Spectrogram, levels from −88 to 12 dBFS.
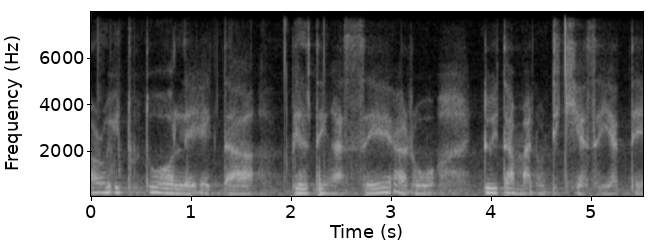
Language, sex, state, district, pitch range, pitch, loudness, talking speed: Nagamese, female, Nagaland, Dimapur, 180-210 Hz, 190 Hz, -22 LUFS, 140 wpm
